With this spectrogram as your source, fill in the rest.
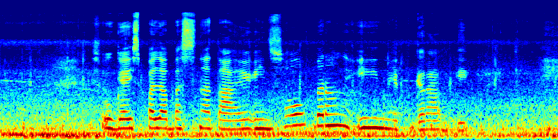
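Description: A young woman speaks close by, casually.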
